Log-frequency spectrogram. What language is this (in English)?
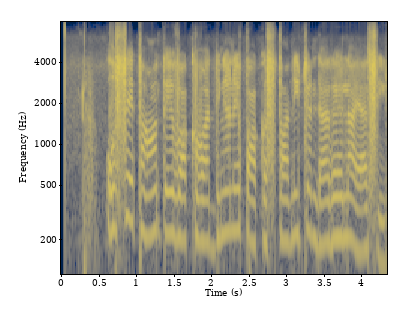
Punjabi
